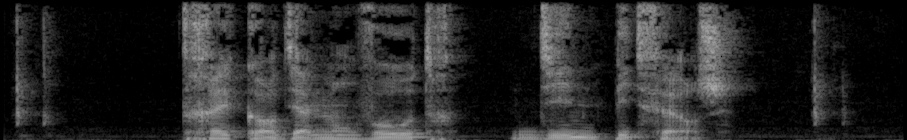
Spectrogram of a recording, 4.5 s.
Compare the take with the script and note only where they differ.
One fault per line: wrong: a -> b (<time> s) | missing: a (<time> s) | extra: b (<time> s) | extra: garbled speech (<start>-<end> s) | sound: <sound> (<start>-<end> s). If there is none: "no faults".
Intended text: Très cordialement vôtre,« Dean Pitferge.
no faults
